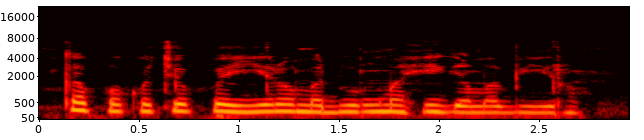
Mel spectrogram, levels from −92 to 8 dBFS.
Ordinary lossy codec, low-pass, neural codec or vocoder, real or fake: none; 7.2 kHz; none; real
